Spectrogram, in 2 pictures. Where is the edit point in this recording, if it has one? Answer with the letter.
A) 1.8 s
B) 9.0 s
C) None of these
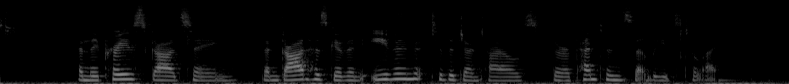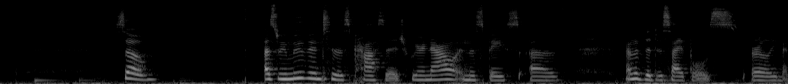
B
